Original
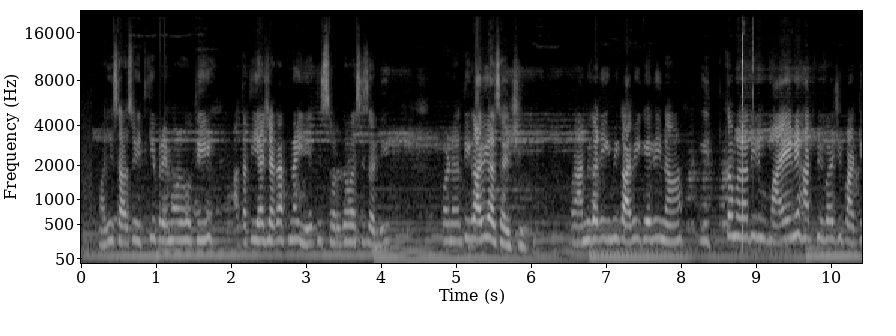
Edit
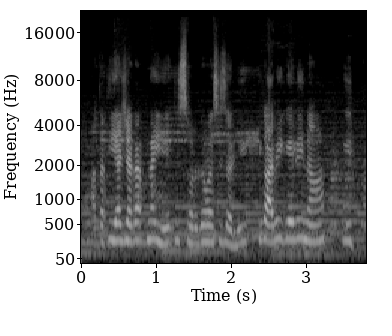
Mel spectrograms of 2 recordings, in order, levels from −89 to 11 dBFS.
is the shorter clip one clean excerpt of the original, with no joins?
no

